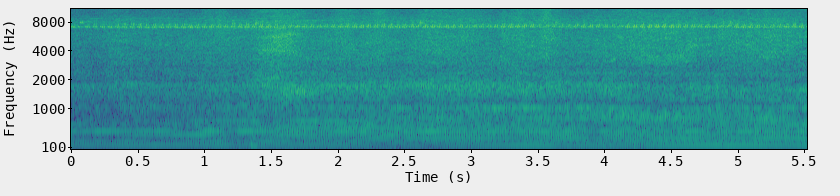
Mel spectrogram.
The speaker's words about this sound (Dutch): Als de boot zo meteen voorbij is, dan sluit ik hem lekker ook af daarmee. Dus we wachten heel eventjes. Ik ben benieuwd wat er nu langskomt. Ah, weer toeristen.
